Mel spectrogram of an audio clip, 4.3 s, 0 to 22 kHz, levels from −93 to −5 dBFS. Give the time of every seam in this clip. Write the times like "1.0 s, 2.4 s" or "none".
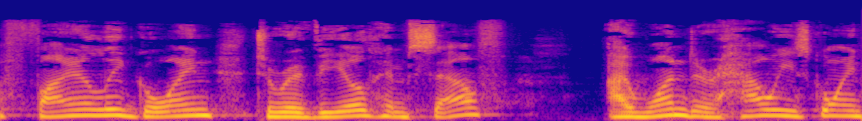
none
